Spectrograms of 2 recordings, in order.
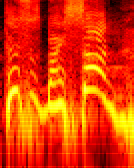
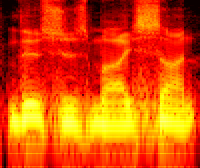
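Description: First: High, squeaky cartoon voice. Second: Booming voice. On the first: Preacher mocks how God doesn't sound, squeaky chipmunk voice. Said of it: "like Alvin and the Chipmunks". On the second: Acted. Preacher voices God at the baptism, booming and deep. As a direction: boom it out low and slowly. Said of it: "you hear this booming voice".

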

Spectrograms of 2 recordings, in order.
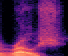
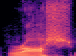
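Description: First: "Roche" as roash, long o; right pronunciation. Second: "Roche" with a short ah vowel; wrong pronunciation. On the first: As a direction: say "Roche" rhyming with coach. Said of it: "it's pronounced the Roche". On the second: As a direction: say "Roche" like rosh. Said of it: "Not Roche". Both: Shown as a demonstration.

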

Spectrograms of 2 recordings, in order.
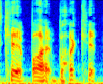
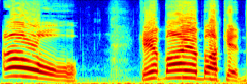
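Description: First: Said in the usual way. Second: Loud arcade-announcer call on "can't buy a bucket"; punchy game announcer; NBA Jam announcer. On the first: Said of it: "That's my favorite". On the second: Retold or imitated. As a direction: hype it like a video game commentator. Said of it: "just like the N B A Jam announcer".

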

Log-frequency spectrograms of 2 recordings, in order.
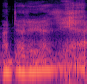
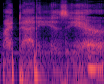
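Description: First: Put-on low, hushed possessed-child voice; creepy voice. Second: Put-on eerie whispered child's line; creepy whisper. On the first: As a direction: breathe it like a haunted little girl. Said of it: "I heard it more, like, in a creepy voice". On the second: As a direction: whisper it like a ghost is near. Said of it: "where she's like".

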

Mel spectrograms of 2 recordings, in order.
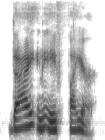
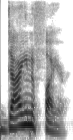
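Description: First: Drawn-out, slower deadpan curse; slow mock curse. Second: Louder, punchy mock curse. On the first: Repeating the curse to the viewer with AC, slow and deadpan. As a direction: savour each word like a slow hex. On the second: Jokingly cursing the viewer who has AC, punchy mock curse. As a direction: bark it out as a joking hex.

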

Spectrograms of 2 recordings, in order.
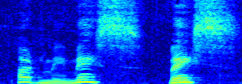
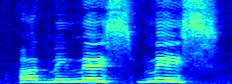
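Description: First: Higher, still-bad Irish accent retry; second Irish accent try. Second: High, exaggerated bad Irish accent; a clumsy stab at an Irish beggar. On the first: GM retrying the Irish beggar, bad Irish accent again. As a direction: have another go at an Irish beggar. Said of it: "That's awful, too". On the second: GM voicing an Irish beggar to the players, bad Irish accent. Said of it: "that's an awful Irish accent".

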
